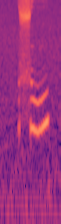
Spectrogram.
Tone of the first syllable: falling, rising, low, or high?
rising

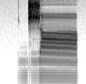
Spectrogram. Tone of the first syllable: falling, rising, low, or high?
low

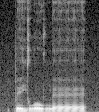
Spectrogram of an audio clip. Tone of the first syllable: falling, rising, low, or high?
high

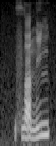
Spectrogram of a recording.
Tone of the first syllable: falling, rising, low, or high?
low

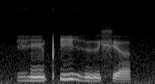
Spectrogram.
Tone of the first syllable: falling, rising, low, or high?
low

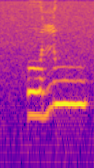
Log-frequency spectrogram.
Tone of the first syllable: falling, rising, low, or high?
low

